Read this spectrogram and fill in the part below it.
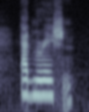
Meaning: A positive emotion combining wonder and approbation; the regarding of another as being wonderful; a feeling of respect for another's skills or attributes, as one might look on a hero or role model
- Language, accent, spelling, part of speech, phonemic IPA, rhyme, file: English, US, admiration, noun, /ˌæd.məˈɹeɪ.ʃən/, -eɪʃən, En-us-admiration.ogg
